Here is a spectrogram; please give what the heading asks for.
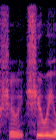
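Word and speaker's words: Shoei: I think it's spelled S-U-O-M-Y, and in the shoe, I've had a number of shoey or showy helmets, whatever it is, however it is you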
